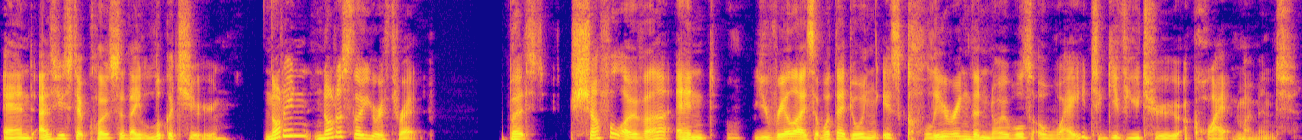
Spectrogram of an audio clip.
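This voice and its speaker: Deliberate game master narrating fantasy scenes. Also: mid-range voice, very animated. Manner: deliberate, descriptive storytelling.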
